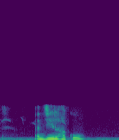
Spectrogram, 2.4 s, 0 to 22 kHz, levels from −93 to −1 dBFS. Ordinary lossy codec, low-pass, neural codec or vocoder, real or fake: AAC, 32 kbps; 5.4 kHz; none; real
